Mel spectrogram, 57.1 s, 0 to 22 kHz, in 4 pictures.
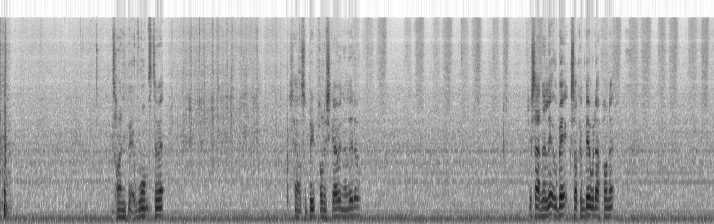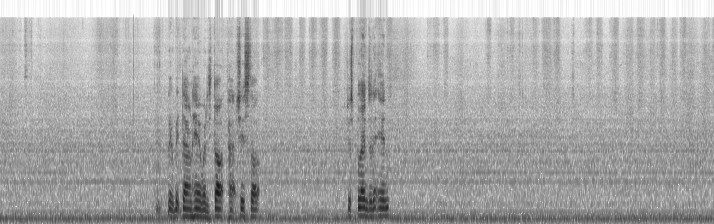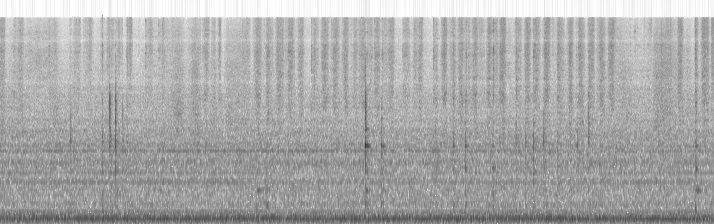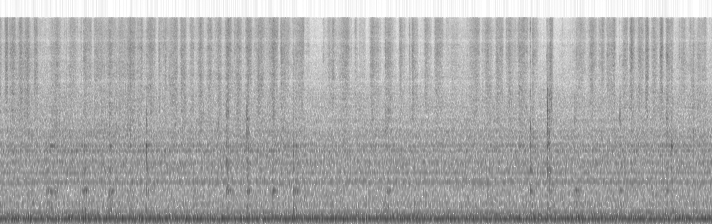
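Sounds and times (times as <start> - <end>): steady low hum: 0.0 - 57.0
brush scrubbing stone: 6.6 - 14.8, 18.6 - 57.0.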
